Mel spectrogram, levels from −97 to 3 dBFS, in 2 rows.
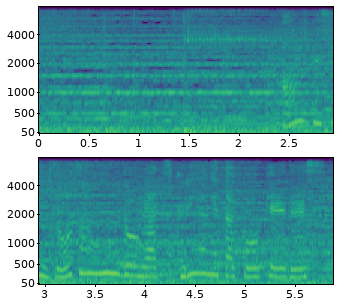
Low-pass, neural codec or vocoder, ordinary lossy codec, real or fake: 7.2 kHz; none; none; real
